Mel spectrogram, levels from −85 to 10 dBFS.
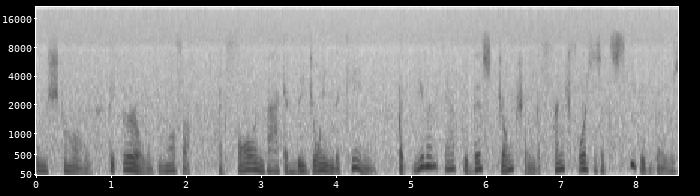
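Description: Nothing in this speech recording goes wrong at any point, and the room noise sitting about 19 dB below the talking is simply part of the space it was captured in.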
